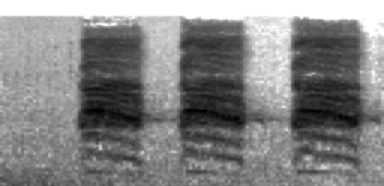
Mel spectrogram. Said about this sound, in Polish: To tak kracze, wszyscy wiedzą. Bo z tymi ptakami to też jest odwieczny problem. Tak, tak, a to ani to, ani to. Wrona siwa. Nie jest to żadna żona gawrona, to jest po prostu gatunek osobny. Wrona siwa.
